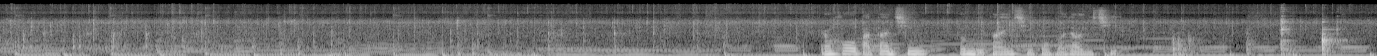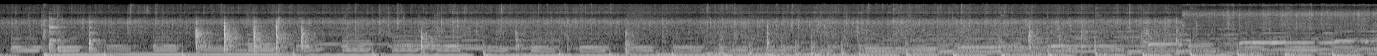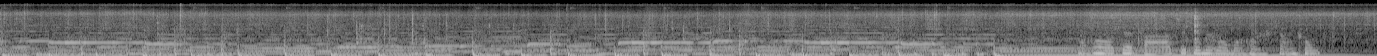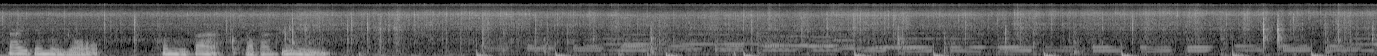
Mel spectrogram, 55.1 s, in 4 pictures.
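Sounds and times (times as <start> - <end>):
spatulas stirring and scraping: 0.0 - 9.1, 17.7 - 39.8
rice sizzling on a griddle: 0.0 - 55.0
spatulas clacking on griddle: 0.1 - 7.2, 12.8 - 13.6, 14.2 - 14.8, 15.7 - 17.0, 17.9 - 19.1.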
